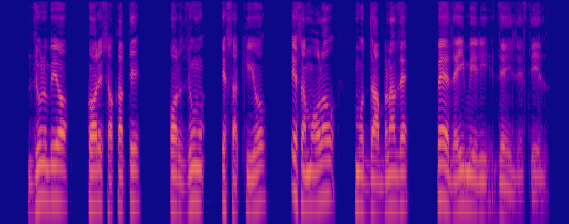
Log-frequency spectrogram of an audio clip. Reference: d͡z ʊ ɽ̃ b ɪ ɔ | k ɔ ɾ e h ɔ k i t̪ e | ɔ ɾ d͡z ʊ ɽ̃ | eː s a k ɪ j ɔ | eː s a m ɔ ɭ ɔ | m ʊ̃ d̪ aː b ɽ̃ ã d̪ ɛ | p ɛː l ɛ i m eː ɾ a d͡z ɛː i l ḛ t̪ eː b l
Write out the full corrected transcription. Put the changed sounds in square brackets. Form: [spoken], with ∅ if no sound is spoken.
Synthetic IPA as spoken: d͡z ʊ ɽ̃ b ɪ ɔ | k ɔ ɾ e [s] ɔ k [a] t̪ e | ɔ ɾ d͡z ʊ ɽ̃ | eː s a k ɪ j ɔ | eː s a m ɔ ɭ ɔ | m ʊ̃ d̪ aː b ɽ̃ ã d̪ ɛ | p ɛː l ɛ i m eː ɾ [i] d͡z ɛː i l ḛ t̪ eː [∅] l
